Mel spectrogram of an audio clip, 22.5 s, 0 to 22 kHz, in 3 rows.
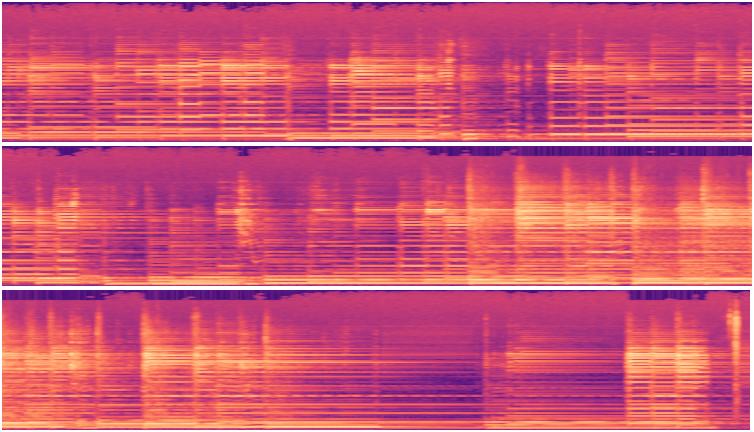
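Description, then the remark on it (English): Warm, clean electric guitar tone from a Seymour Duncan 59 neck pickup, playing sustained chords and melodic runs fairly loud, with a touch of effects and no voices. “But it's got a Seymour Duncan 59 in the neck, which is that neck pickup. That's why it sounds so sweet. Really nice clean.”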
